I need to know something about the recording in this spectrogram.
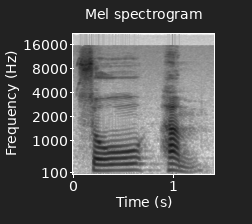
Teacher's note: Und hier siehst du diesen Strich, der eben sagt, dass es mit dem Konsonant aufhört und kein A hinten dran ist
